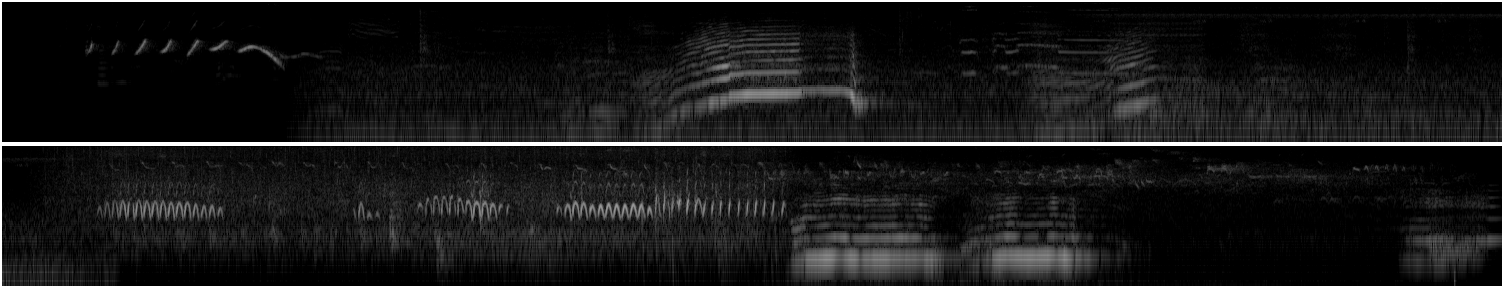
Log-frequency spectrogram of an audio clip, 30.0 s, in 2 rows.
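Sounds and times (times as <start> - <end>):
cattle mooing: 5.5 - 12.1
short high pulsing calls: 18.5 - 22.8.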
